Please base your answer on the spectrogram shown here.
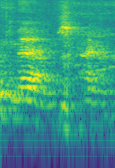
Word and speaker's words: meme: So meme comes from, it's pronounced meme. I looked this up to make sure. I heard a lot of people pronounce it incorrectly, like meme and may.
